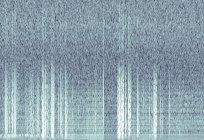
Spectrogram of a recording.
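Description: Steady electrical mains hum through a concert PA system, a stack of low steady tones. Four short bursts of noise break through it.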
